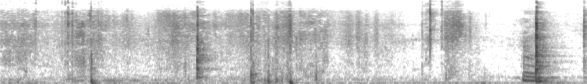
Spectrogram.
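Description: Scissors snipping off excess sewing thread after stitching a pocket on a sewing machine, a few short crisp cuts scattered among soft handling rustles, close and fairly quiet.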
